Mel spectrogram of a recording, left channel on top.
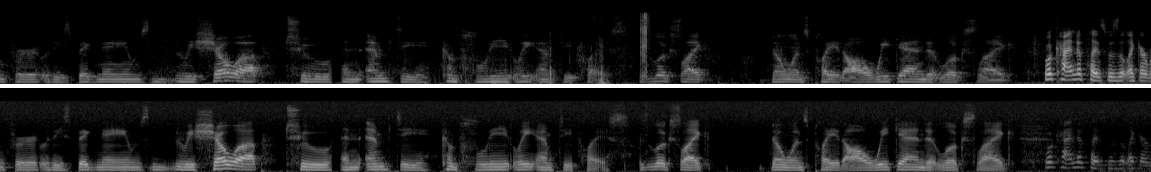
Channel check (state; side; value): noise; right; hiss, 16 dB below the sound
